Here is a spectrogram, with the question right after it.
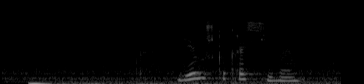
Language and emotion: Russian, neutral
